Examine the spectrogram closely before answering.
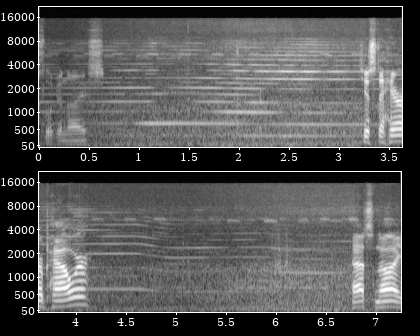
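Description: A propeller plane drones overhead as it flies by.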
